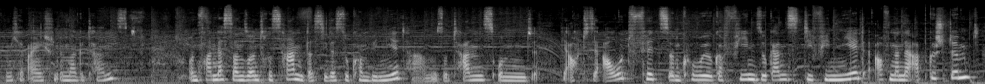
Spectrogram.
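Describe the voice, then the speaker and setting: Woman in her twenties, casual interview, chatty and animated, mid pitch, music in the background. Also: brisk. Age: 20s. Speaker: interviewee, dancer.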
